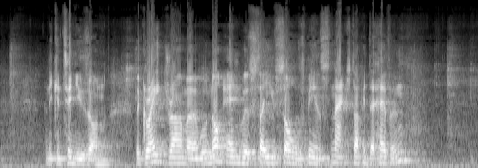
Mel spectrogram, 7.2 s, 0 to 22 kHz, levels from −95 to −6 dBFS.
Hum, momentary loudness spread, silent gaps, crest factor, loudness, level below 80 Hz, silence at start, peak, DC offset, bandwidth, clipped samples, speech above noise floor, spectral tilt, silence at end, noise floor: none; 12 LU; none; 14 dB; -12 LUFS; -38 dBFS; 0 s; 0 dBFS; under 0.1%; 17 kHz; 0.3%; 24 dB; -6 dB/octave; 0.05 s; -36 dBFS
